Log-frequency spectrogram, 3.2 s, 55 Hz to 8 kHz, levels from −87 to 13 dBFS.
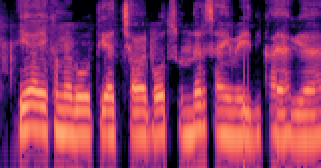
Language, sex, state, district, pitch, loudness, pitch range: Hindi, male, Bihar, Jahanabad, 150 Hz, -13 LUFS, 145-160 Hz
